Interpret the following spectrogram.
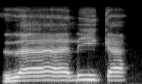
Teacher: মিম বাদি জাল খাড়া জবর জালের উপরে খাড়া জবর আছে তাই এই জালকে এক আলিফ টেনে পড়তে হবে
